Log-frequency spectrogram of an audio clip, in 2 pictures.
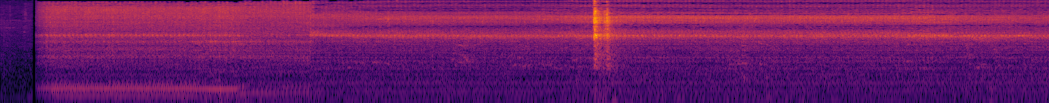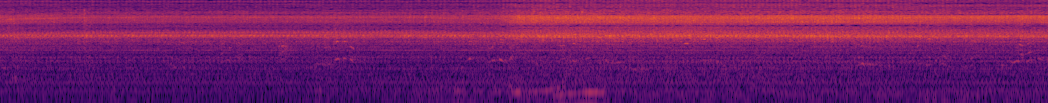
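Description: A steady machine drone with a constant high whine running under it, and a single sharp knock about nine seconds in.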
